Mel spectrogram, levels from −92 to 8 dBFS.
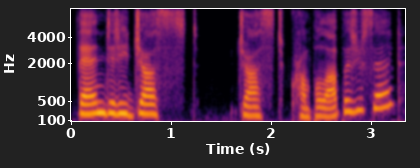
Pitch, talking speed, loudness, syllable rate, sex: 230 Hz, 145 wpm, -18 LUFS, 4.0 syllables/s, female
